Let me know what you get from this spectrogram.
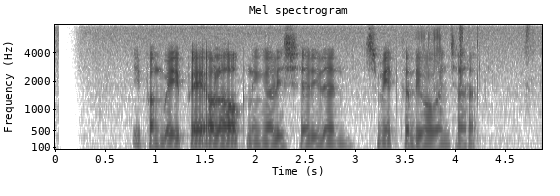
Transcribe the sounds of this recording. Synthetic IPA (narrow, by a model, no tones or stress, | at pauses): ʔipaŋbeipɛʔɔlɔɦɔkniŋalisɛɾidansmit̪̚kɨrdiwawaɲt͡ʃaɾa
